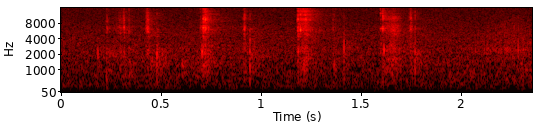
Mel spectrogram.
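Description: Near silence: room tone with a few very faint ticks.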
